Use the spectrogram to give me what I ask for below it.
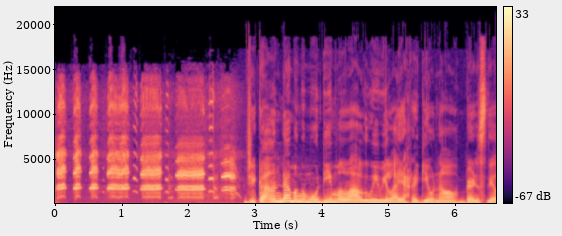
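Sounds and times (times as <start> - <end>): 
alpacas squeaking in open paddocks: 0.0 - 2.9
speech: 2.8 - 6.6.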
